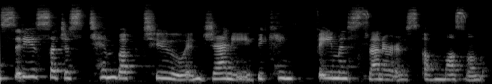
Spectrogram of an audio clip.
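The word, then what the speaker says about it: Djenné: city of Jenny again the city is pronounced Jenny the D is silent and one of the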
